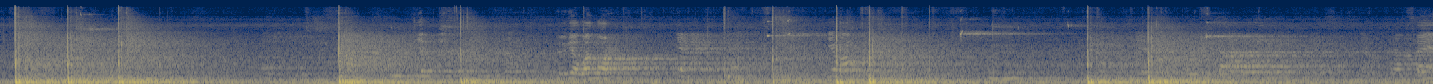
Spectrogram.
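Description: Basketball bouncing on a hardwood gym floor: about ten sharp, unevenly spaced bounces that echo in the large hall.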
